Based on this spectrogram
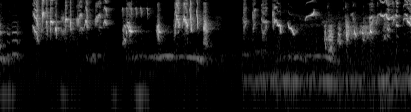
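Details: Training song of an oriental magpie-robin, played to provoke other birds: energetic bursts of shrill, scratchy chirps and trills separated by a clear pause, with a faint low hum underneath.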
